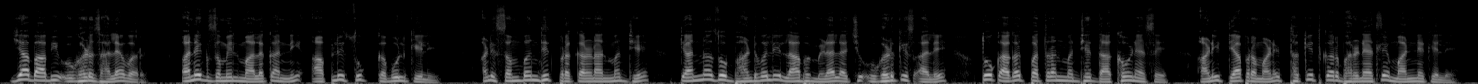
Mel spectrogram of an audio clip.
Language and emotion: Marathi, neutral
